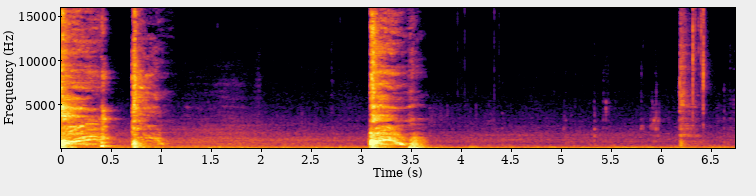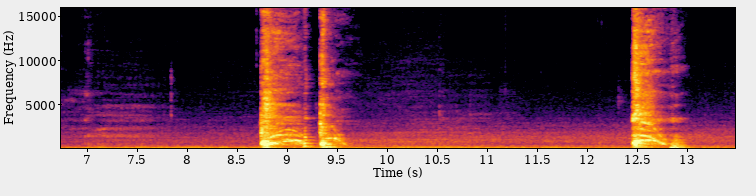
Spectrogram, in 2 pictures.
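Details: Productive, phlegmy cough recorded 4/9/21, which the person links to listening to frequencies: four clusters of harsh coughs with throat clearing in a quiet room.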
